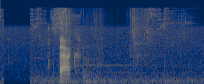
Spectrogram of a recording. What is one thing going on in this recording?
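A metal locker door clicks open.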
